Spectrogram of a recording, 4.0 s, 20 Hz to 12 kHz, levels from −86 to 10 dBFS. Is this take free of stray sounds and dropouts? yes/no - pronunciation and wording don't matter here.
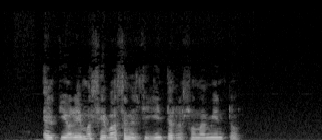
yes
